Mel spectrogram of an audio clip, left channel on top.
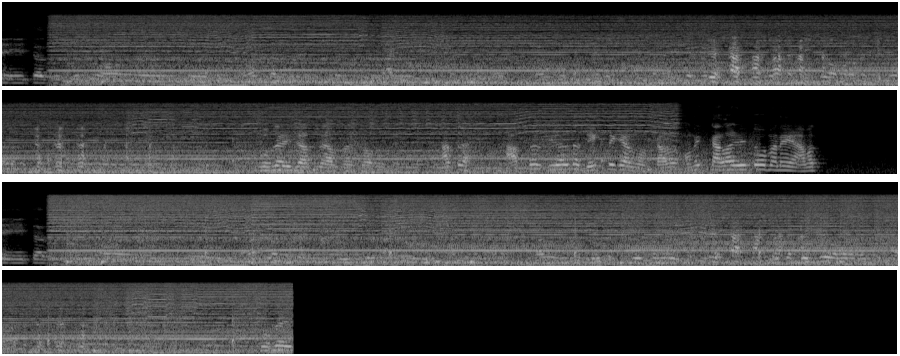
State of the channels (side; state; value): right; drops out; at 11.9 s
